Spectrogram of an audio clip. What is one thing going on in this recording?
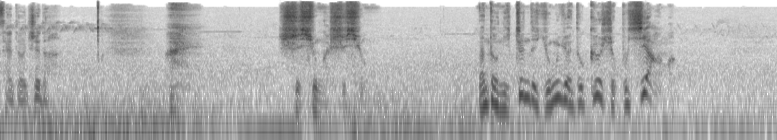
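A man speaks with feeling, close by.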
